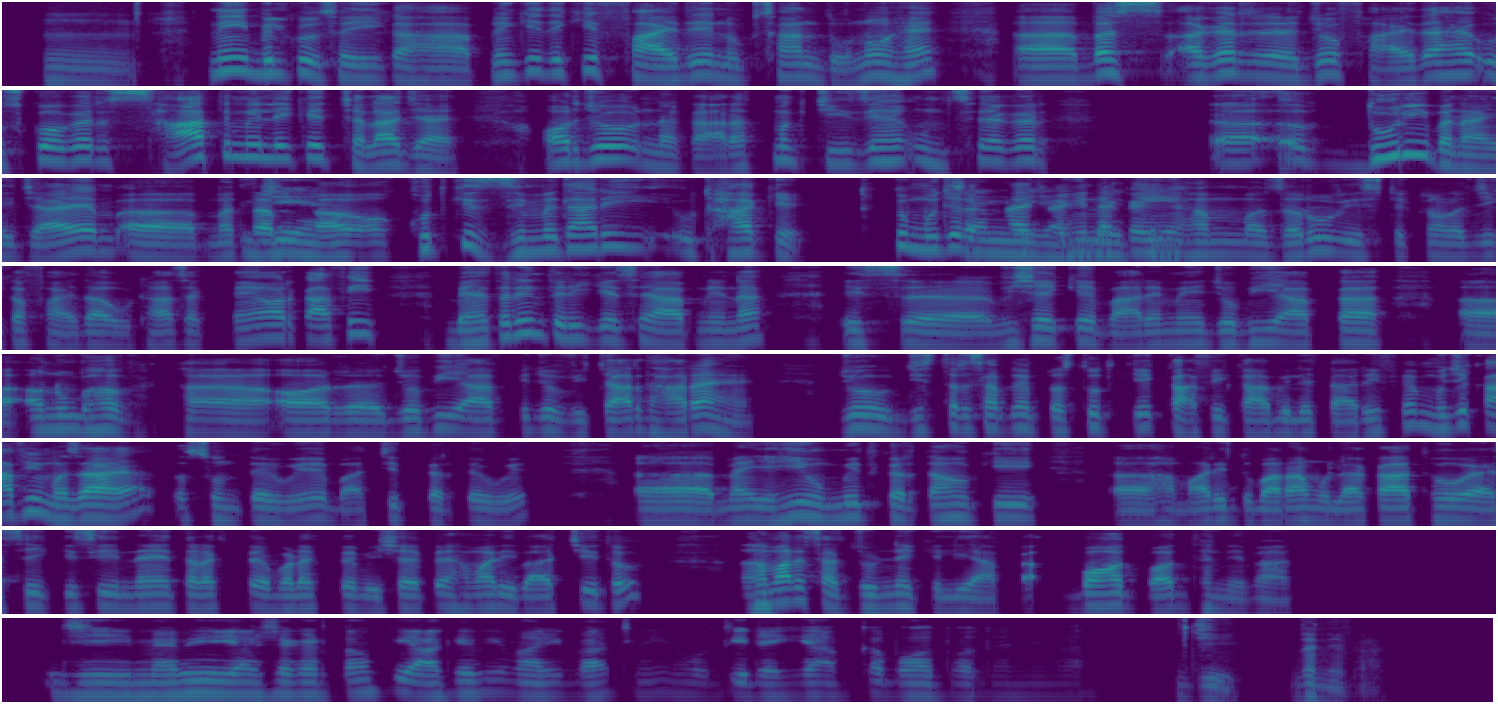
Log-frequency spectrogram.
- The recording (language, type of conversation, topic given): Hindi, podcast, सोशल मीडिया ने हमारी बातचीत और रिश्तों को कैसे बदल दिया है?
- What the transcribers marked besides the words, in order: in English: "टेक्नोलॉजी"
